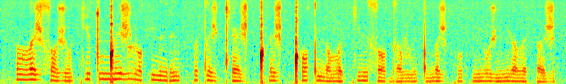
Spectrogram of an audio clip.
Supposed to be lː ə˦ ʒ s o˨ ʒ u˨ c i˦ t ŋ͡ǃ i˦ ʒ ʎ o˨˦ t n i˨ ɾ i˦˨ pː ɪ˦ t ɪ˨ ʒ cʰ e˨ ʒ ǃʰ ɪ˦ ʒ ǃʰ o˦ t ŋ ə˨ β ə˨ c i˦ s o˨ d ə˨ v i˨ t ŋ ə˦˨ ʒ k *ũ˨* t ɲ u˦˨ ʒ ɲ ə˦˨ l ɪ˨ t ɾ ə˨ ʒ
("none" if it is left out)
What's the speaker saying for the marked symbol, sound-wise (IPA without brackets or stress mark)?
u˨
